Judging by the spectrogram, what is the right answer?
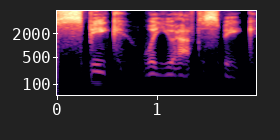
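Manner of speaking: whispered, hushed, authoritative and commanding. Voicing a character who orders a fortune teller: commanding voice. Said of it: "in a commanding voice".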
